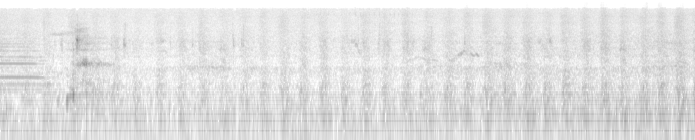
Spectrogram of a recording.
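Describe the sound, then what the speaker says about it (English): Steam locomotive running in Transport Fever, a steady rhythmic chuffing with clattering wheels and a brief whistle-like tone near the start, continuous at moderate loudness. "Come on, chuffer train."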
